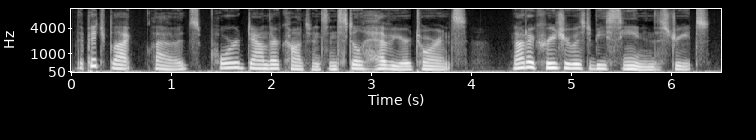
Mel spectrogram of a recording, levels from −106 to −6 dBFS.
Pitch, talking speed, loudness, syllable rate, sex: 195 Hz, 205 wpm, -18 LUFS, 5.0 syllables/s, female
